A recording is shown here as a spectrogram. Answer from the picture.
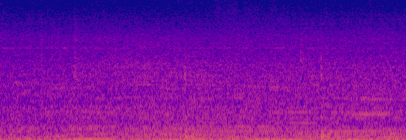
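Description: Quiet, steady low rumble of background noise.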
